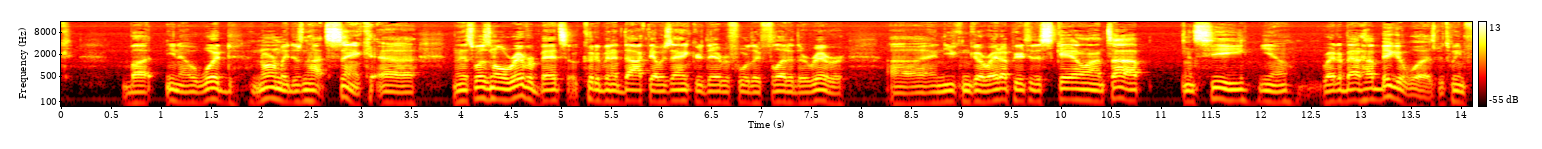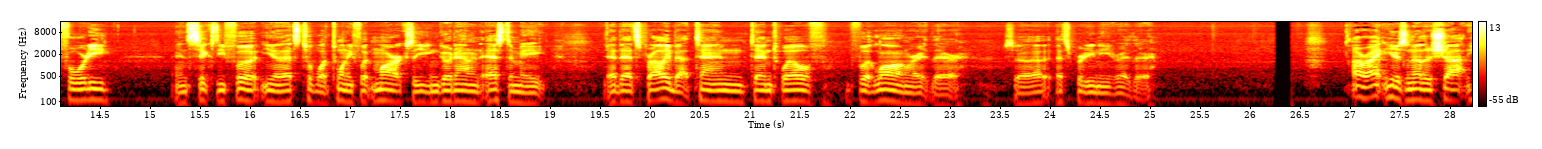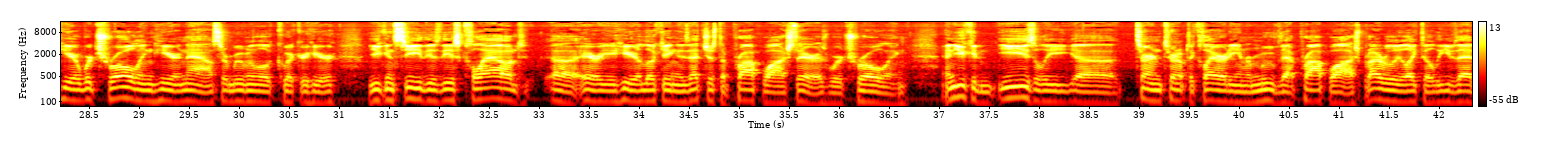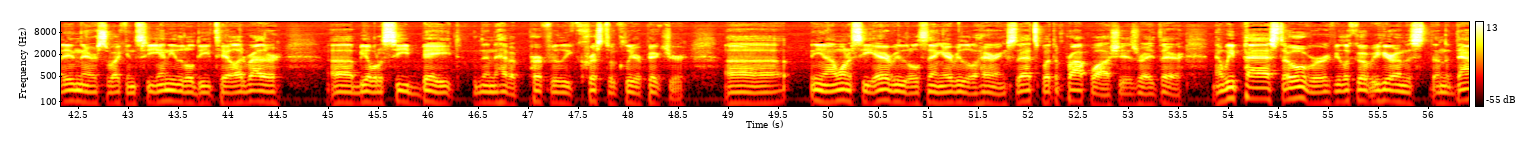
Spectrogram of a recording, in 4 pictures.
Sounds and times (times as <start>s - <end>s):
Speech: 0.0s - 14.6s, 15.2s - 19.0s, 19.6s - 25.1s, 27.0s - 56.4s.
